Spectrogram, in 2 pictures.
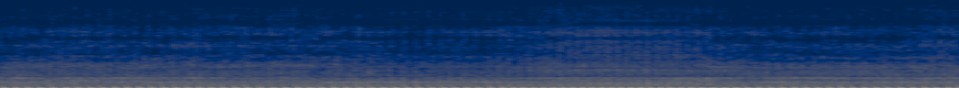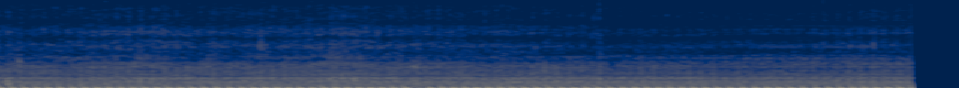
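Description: Sport motorcycle engine idling steadily while the bike stands still, a regular low throb. The sound cuts off suddenly near the end.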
